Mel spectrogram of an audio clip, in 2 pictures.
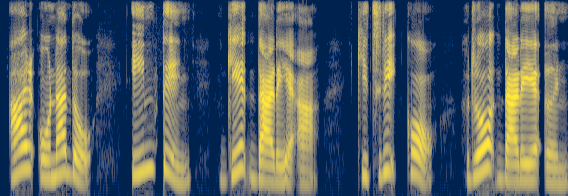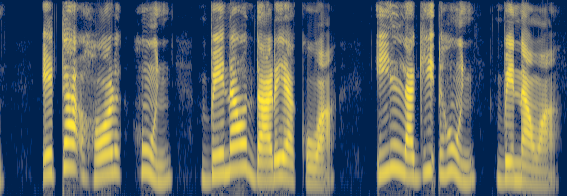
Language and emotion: Santali, neutral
